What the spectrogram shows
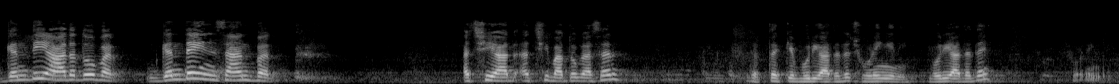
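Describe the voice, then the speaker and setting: A man's voice: high voice, dull audio, a little hiss or hum. A man teaching a class of children in a madrasa, who repeats his points and keeps quizzing the kids to answer. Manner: repetitive, questions the children and urges them to answer.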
